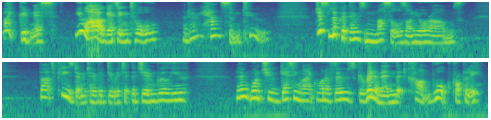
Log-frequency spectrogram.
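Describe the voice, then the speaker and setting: A woman's voice: medium pitch, lively intonation, moderate pace, distant mic, natural voice. A woman voicing a genteel aristocratic aunt who is fond and teasing, speaking in a prim, emphatic way and recorded a little off-mic.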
